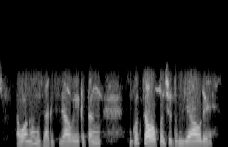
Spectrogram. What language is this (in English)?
Manipuri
